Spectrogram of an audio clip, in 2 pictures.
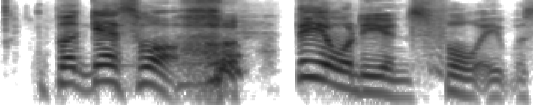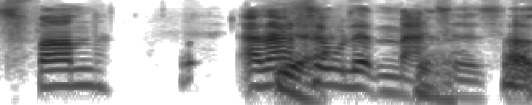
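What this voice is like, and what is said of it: Usual voice. Nothing is said of it.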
